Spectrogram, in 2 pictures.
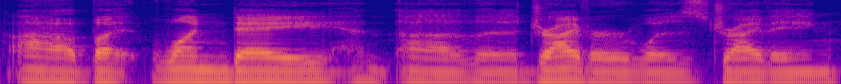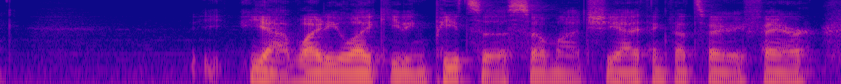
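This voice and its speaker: A man's voice: on the low side, monotone, a little slow. A man chatting casually on a livestream while he works, thinking aloud in a rambling, hesitant way. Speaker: livestreamer making a visual novel. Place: indoors at home.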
